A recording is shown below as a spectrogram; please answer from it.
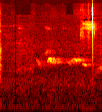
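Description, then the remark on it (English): Faint birdsong outdoors in a garden in the morning: a few thin, high whistles and chirps drift in over a quiet background hush, with no one speaking. “I am sat out in the garden listening to beautiful bird song.”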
